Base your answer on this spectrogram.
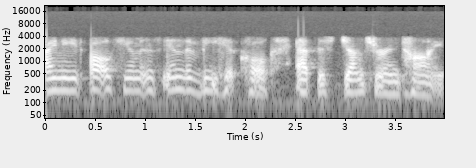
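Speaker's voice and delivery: mechanical, machine-like robotic voice. Retelling how her husband talks when angry: imitating husband's robot voice. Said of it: "he talks like a robot".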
